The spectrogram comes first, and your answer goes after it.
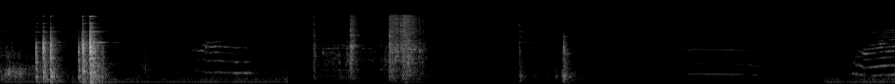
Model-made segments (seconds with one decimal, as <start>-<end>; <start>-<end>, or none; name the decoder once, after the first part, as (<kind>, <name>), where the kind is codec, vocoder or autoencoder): none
